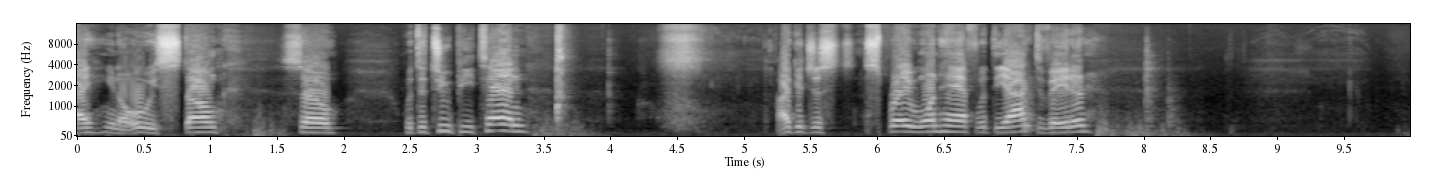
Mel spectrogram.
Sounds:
Speech, inside a small room

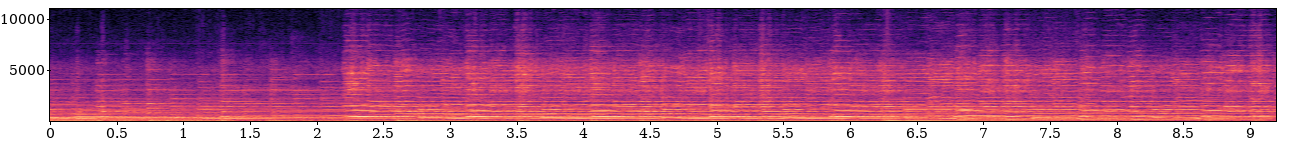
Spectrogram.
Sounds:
Musical instrument, Music, Violin

